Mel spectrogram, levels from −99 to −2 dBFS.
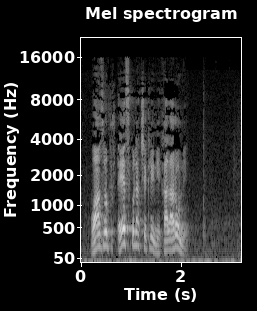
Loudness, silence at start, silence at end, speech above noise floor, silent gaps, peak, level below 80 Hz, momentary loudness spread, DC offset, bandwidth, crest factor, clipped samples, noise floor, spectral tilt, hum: -28 LUFS; 0.2 s; 0.15 s; 28 dB; none; -10 dBFS; -64 dBFS; 8 LU; under 0.1%; 16 kHz; 20 dB; under 0.1%; -56 dBFS; -3.5 dB/octave; none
